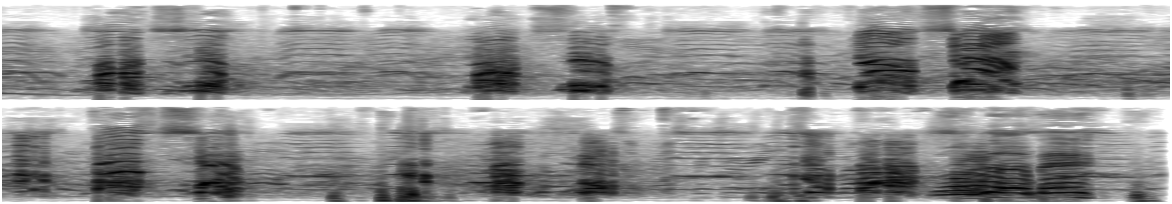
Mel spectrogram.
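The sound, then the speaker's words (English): A large crowd of people at an outdoor protest chattering and shouting at once, many overlapping voices swelling into loud bursts every second or two, with a steady murmur filling the gaps between. “Big crowd today.”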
